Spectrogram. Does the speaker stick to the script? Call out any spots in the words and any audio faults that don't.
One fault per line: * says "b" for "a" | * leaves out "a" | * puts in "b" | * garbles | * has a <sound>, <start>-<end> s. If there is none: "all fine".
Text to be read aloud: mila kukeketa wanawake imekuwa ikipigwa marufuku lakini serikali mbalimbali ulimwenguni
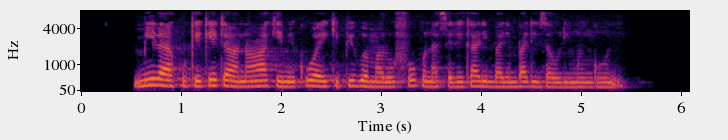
* puts in "ya"
* says "na" for "lakini"
* puts in "za"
